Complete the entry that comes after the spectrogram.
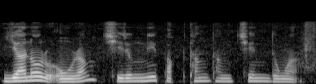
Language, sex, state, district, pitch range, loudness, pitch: Garo, male, Meghalaya, West Garo Hills, 140-160 Hz, -19 LUFS, 150 Hz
